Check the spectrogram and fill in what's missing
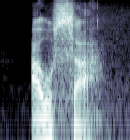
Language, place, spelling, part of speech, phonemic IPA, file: Occitan, Béarn, auçar, verb, /awˈsa/, LL-Q14185 (oci)-auçar.wav
- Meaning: 1. to rise 2. to hoist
